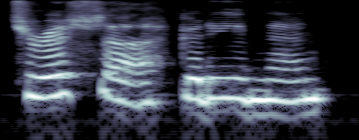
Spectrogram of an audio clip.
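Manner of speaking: ordinary talk, nothing marked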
